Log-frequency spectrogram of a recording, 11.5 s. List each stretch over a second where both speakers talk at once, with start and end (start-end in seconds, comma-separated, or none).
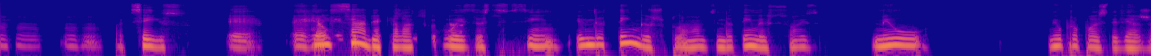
3.1-5.0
